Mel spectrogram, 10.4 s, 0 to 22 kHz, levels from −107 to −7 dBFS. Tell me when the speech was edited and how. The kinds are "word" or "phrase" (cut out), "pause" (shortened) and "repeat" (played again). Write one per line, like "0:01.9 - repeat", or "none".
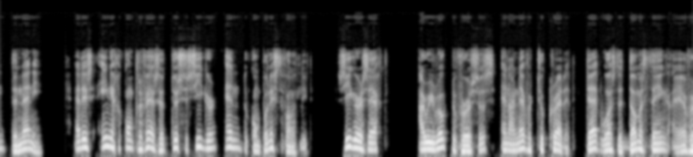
none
